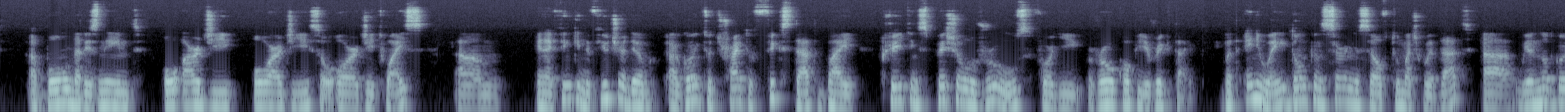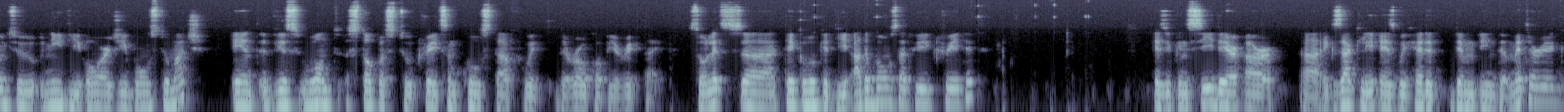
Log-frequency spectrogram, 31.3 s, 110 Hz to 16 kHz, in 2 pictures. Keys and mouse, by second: 23.7 click, 24.3 shift+click, 25.3 shift+click, 25.9 click, 26.1 click, 26.3 r.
